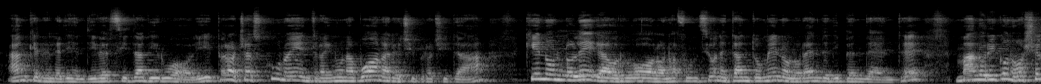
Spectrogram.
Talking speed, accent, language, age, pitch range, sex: 165 wpm, native, Italian, 50-69, 135-180 Hz, male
